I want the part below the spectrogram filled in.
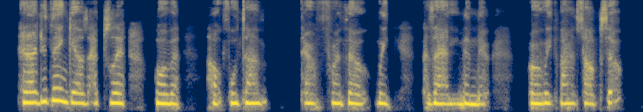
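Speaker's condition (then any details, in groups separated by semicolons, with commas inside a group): Cerebral palsy; recent surgery involving catheters, ongoing therapy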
